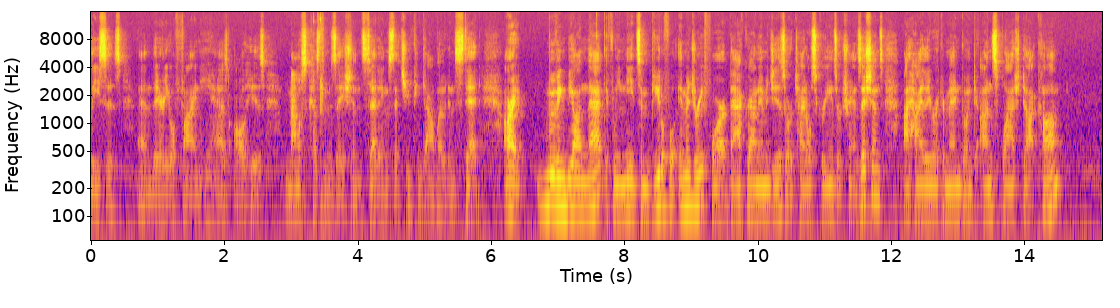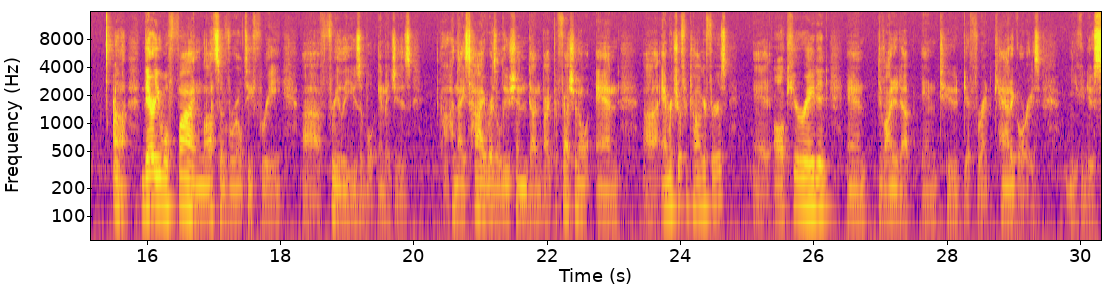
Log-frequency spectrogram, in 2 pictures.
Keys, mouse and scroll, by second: 3.3 super+Escape, 7.7 click.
